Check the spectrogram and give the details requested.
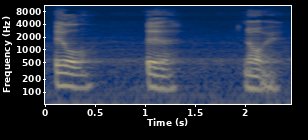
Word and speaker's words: Illinois: video we'll look at how to pronounce Chicago and Illinois ill noi Illinois kind of getting it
